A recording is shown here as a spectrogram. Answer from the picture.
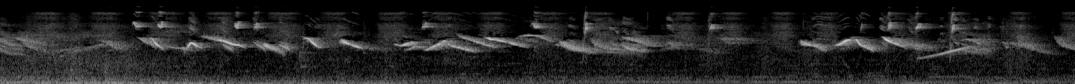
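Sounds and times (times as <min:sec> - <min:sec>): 
Green-winged Saltator singing territorial whistles: 0:00.0 - 0:10.7.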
